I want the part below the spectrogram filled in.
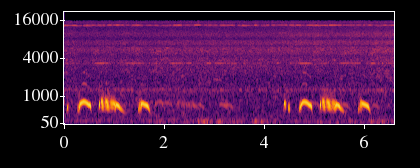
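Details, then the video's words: Spotted dove, male and female calling for luring: two phrases of short, throaty coos, each phrase ending in a longer, descending note, with soft low murmuring between the phrases. "Pancingan tekukur gacor"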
